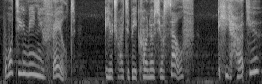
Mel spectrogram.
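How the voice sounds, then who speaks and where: An actress playing an earnest, determined young underworld princess in a video game, spirited, with formal old-fashioned phrasing. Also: female voice, high-pitched, animated, a little slow.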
